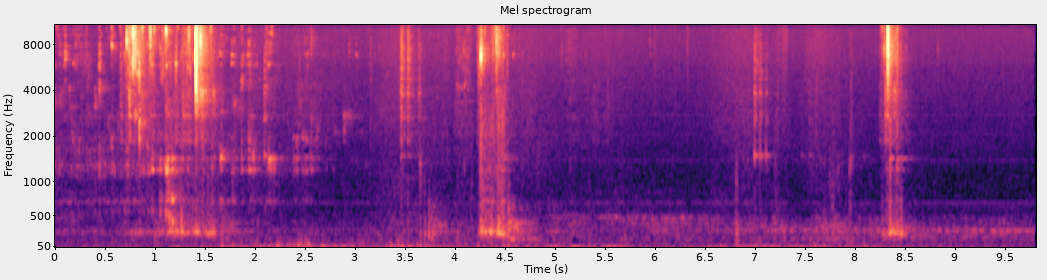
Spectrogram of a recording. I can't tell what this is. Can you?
Tap Water Multiple
Tap, water, sink sounds. Recorded in stereo (XY) with Rode NT4 in Zoom H4 handy recorder.
drain, drip, dripping, drips, dropping, drops, sink, stream, tap, tapping, water, watery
